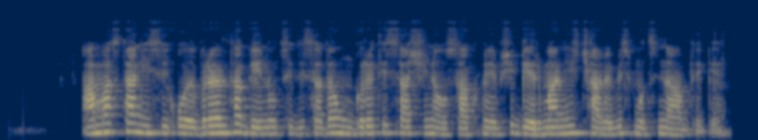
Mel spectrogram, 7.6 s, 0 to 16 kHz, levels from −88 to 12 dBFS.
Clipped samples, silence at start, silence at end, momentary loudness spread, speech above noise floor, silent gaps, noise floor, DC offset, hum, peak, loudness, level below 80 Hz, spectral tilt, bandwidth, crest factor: under 0.1%; 0.8 s; 0.3 s; 11 LU; 48 dB; none; -72 dBFS; under 0.1%; none; -6 dBFS; -24 LUFS; -76 dBFS; -7 dB/octave; 9 kHz; 18 dB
